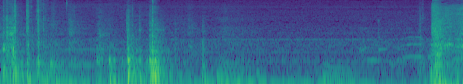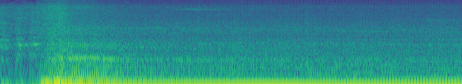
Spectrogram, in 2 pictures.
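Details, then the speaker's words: Mercedes CLK after flywheel and clutch replacement for a metallic noise at idle: the starter cranks briefly and the engine catches into a smooth, steady idle with the metallic rattle gone. "elle fait plus de bruit vitesse ça se passe bien ça va donc on est nickel"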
